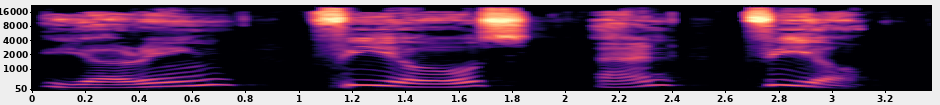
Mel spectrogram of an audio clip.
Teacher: a glide from a centralized front unrounded vowel just above half close to a central unrounded vowel between half close and half open in non-final words.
